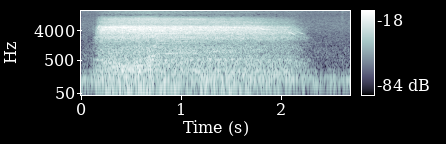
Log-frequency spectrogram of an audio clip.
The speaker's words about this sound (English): And when you're ready to release, Imagine yourself breathing it all in, a real deep breath from your belly.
